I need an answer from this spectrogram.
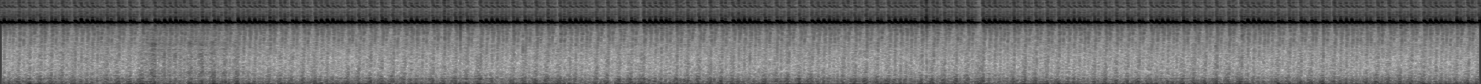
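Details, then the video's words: Master recording of a cricket for teaching songbirds in cages; the insect keeps up an unbroken, shrill pulsed trill at very high pitch, fast regular ticks running the whole length, with slight faint breaks. "Masteran burung suara jangkrik mewah yg paling di cari"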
